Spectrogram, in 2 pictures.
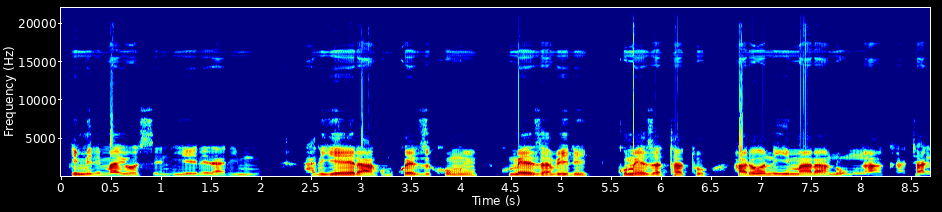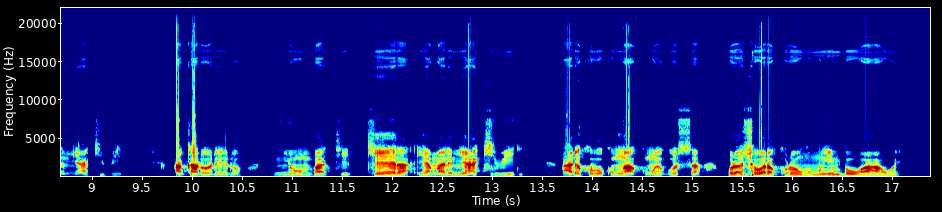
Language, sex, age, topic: Rundi, male, 36-49, agriculture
